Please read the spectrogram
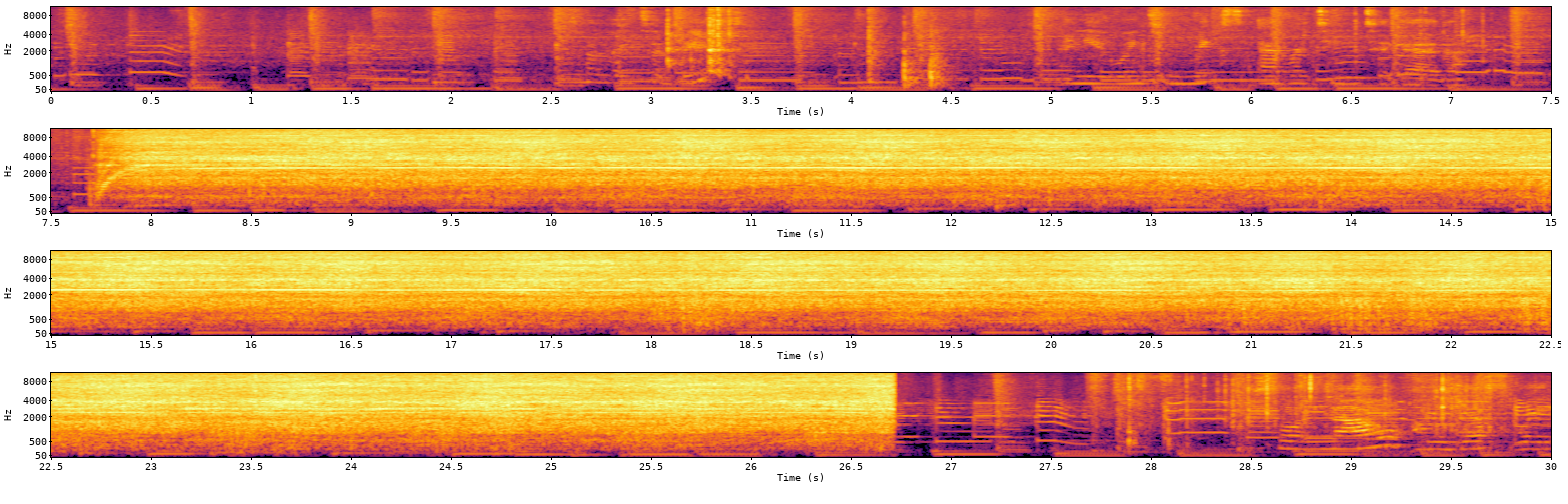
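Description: Electric hand mixer running steadily, its beaters working flour into creamed butter, sugar and egg batter for cookie dough, with a steady high motor whine. It starts about eight seconds in and cuts off suddenly a few seconds before the end, over background music with a steady beat.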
